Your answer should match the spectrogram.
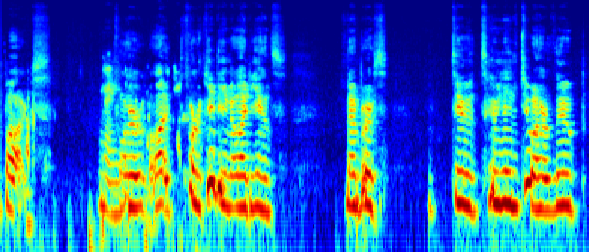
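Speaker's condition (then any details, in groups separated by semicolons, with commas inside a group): Cerebral palsy; mild left side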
